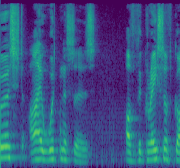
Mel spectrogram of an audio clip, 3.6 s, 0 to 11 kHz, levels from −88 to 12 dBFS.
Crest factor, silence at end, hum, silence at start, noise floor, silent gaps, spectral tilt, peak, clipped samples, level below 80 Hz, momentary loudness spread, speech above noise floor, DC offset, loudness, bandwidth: 18 dB; 0 s; none; 0 s; -53 dBFS; none; -2.5 dB/octave; 0 dBFS; under 0.1%; -70 dBFS; 8 LU; 34 dB; under 0.1%; -18 LUFS; 10.5 kHz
